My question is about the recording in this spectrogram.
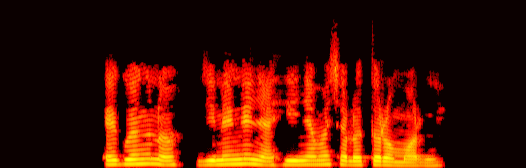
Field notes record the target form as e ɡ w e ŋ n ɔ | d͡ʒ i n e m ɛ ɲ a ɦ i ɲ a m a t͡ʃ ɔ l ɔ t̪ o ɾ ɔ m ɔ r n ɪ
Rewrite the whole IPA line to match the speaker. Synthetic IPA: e ɡ w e ŋ n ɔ | d͡ʒ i n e ŋ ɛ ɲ a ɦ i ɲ a m a t͡ʃ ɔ l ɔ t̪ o ɾ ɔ m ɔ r n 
